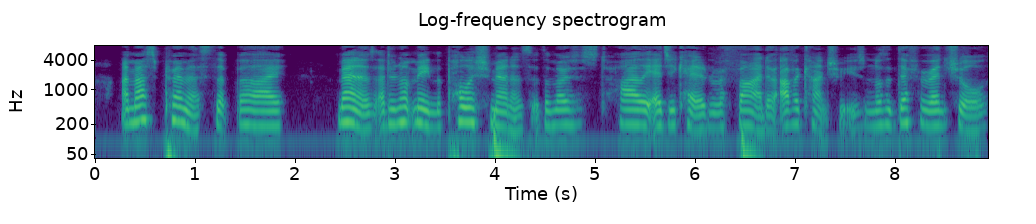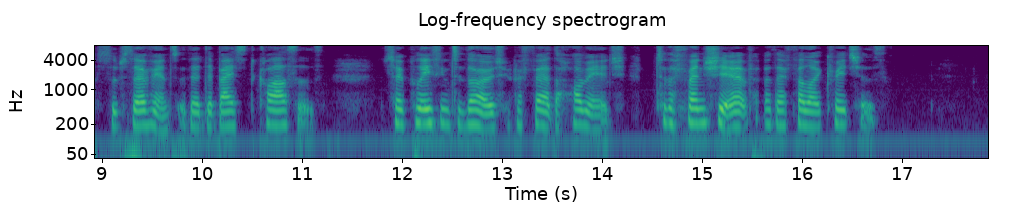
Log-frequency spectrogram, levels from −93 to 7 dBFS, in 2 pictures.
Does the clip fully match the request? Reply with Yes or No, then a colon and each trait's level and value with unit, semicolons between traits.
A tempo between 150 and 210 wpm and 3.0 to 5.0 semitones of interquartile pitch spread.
No: average, 155 wpm; narrow, 2.6 semitones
